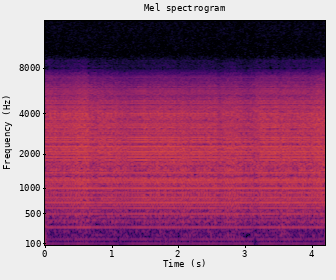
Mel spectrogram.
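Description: Noodle soup boiling in a pan: a faint, steady bubbling hiss.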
